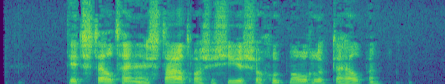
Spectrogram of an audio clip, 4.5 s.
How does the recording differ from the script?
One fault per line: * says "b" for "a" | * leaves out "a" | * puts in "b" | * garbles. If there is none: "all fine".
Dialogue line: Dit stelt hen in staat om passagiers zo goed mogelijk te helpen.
* leaves out "om"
